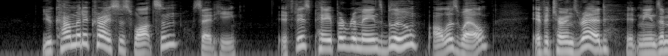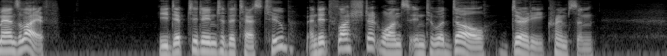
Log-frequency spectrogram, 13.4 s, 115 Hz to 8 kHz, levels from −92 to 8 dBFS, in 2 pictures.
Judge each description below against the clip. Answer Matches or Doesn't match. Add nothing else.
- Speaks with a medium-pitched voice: Matches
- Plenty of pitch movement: Matches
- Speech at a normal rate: Matches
